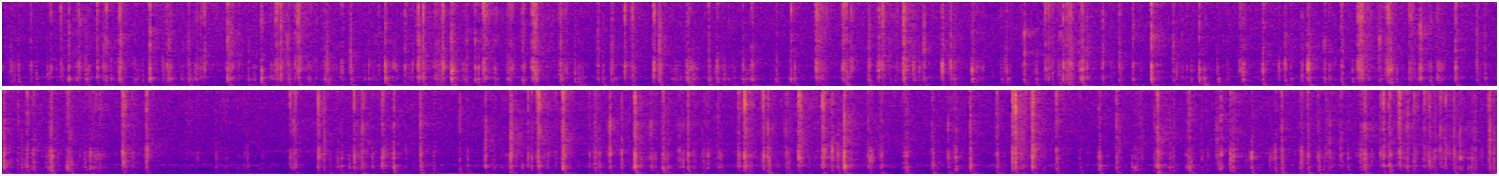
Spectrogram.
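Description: Fast typing with fingertips and long red-painted nails on a thin backlit aluminium keyboard whose plastic keys sit under a red silicone skin. It makes a dense, continuous stream of soft, quick tapping clicks with a dull low thump and a bright edge. The clicks run together almost without pause, with one brief lull near the middle.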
